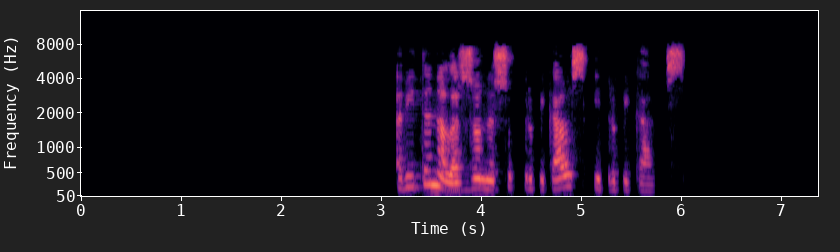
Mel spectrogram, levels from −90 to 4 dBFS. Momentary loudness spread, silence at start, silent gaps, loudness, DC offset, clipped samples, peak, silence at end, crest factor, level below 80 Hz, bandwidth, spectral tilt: 18 LU; 3.15 s; 4.35-4.44 s, 4.55-4.59 s, 5.09-5.14 s, 5.51-5.55 s, 5.76-5.86 s; -27 LUFS; under 0.1%; under 0.1%; -12 dBFS; 1.35 s; 22 dB; -78 dBFS; 8.4 kHz; -0.5 dB/octave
